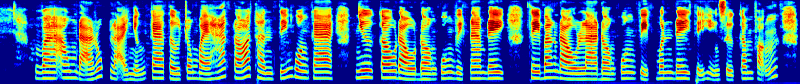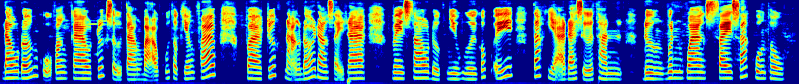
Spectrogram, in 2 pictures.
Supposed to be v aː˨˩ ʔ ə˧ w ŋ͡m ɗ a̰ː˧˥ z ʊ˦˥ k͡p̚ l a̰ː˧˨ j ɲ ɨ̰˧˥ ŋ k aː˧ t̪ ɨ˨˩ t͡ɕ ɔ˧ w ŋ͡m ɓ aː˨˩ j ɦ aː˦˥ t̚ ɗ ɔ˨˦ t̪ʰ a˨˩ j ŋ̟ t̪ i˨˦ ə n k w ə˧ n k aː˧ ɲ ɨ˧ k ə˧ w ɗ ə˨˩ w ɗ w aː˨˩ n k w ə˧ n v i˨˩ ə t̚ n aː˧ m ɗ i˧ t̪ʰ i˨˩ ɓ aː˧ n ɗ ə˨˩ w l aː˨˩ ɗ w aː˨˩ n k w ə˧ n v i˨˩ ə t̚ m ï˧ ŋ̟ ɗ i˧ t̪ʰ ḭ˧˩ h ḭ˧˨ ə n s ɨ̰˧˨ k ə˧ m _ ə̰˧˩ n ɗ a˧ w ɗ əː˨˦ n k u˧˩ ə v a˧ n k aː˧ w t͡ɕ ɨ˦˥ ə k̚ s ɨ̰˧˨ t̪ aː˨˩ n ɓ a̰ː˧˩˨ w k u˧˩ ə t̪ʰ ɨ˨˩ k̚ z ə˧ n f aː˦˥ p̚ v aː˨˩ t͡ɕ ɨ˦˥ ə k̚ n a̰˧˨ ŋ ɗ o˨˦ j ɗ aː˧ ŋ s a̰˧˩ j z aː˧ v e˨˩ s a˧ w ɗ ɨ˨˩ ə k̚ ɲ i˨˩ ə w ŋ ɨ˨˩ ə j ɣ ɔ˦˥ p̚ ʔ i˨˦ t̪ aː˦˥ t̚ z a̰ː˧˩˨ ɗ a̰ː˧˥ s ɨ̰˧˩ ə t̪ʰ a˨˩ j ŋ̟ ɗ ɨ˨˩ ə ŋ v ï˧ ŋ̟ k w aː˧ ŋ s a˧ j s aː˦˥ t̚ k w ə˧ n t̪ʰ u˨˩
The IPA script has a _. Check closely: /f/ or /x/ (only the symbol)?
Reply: f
